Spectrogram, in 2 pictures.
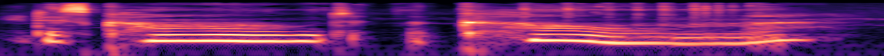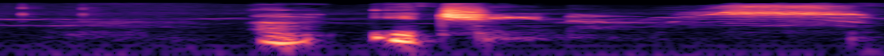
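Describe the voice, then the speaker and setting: A woman's voice: mid-range voice, slow pace, a little mellow, a little hiss or hum. A woman voicing a sly goblin shopkeeper who sells poisons and curses, in a gleefully understated, coaxing whispered ASMR roleplay. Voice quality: breathy, gravelly whisper. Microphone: close microphone.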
